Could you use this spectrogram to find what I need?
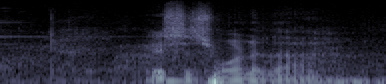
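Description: A blow lands with a dull thud.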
